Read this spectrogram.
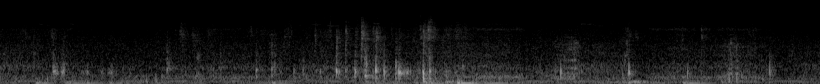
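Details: Male albino ferret playing with an arm indoors: a quick burst of soft, rapid clucking pulses clusters in the middle, set against steady scuffling and pattering of movement in a small room.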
